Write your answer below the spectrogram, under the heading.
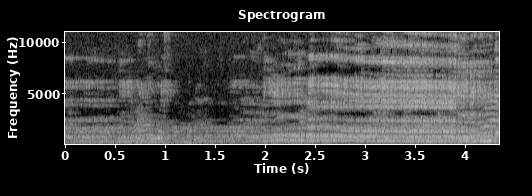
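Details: Brown howler monkey screaming at the Guarulhos zoo: a continuous, rough, low droning roar with layered harmonics, swelling louder in the second half and holding steady to the end.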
